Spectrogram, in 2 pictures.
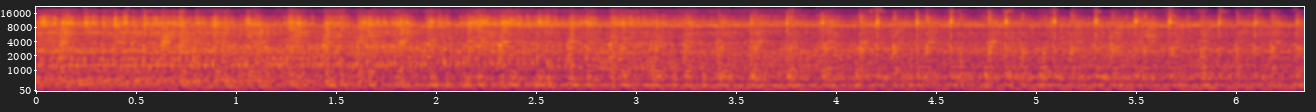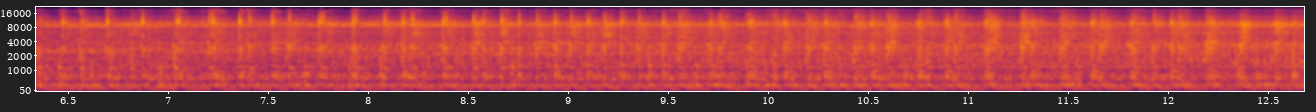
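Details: Yamaha Banshee two-stroke twin, carbs just synchronized with a sync tool, airbox removed and pods fitted: crisp, even crackle holding steady without hunting or stumbling. Carbs sound balanced and the engine runs healthy.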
